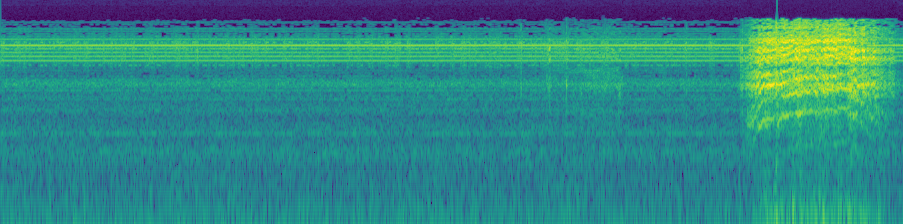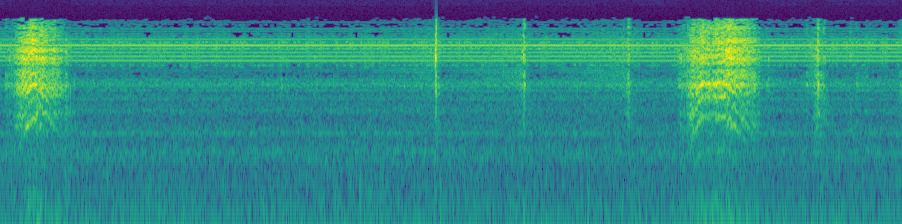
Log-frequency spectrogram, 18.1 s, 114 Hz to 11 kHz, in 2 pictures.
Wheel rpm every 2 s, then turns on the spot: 0, 0, 0, 30, 50, 0, 0, 10, 20.
none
